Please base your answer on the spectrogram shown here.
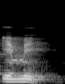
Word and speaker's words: Aimée: Sainte Aimée, A-I, M accent aigu, E muet.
